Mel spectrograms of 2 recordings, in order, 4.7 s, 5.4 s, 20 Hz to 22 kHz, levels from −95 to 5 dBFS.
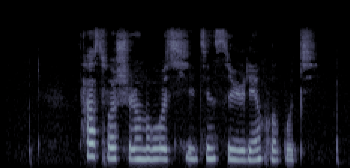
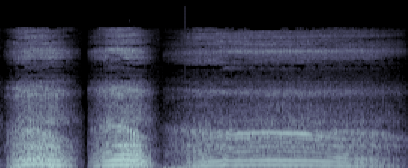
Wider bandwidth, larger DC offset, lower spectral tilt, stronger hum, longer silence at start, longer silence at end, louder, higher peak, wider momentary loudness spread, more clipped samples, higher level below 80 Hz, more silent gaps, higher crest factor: about the same, 11 kHz vs 11.5 kHz; neither; second, -3 dB/octave vs -6 dB/octave; neither; first, 1.1 s vs 0.05 s; first, 0.5 s vs 0.05 s; second, -36 LUFS vs -26 LUFS; second, -18 dBFS vs -4 dBFS; second, 11 LU vs 17 LU; neither; second, under -90 dBFS vs -40 dBFS; neither; about the same, 20 dB vs 20 dB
